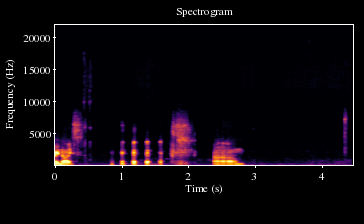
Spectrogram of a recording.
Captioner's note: laughing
